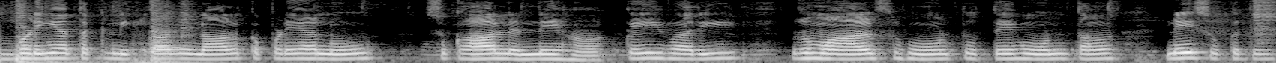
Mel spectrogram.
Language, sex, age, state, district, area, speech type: Punjabi, female, 60+, Punjab, Jalandhar, urban, spontaneous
